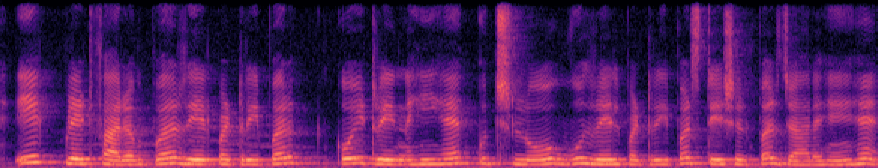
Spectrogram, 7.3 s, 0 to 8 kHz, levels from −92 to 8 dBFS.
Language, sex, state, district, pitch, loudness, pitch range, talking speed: Hindi, female, Bihar, East Champaran, 225 Hz, -18 LUFS, 210-245 Hz, 170 wpm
